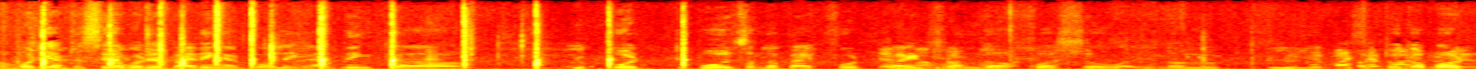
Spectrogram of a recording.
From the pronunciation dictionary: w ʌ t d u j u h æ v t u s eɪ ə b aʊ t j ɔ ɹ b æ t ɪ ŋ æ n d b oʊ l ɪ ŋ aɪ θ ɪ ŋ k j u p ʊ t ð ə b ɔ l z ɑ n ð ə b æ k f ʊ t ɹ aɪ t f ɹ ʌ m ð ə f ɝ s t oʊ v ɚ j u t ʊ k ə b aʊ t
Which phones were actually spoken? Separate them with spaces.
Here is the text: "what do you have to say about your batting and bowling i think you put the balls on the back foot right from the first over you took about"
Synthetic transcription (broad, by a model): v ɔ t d j u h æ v t u s eɪ ə b aʊ t j ɔ ɹ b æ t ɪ ŋ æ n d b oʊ l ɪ ŋ aɪ t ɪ ŋ k j u p ʊ t b ɔ l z ɑ n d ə b æ k f ʊ t ɹ aɪ t f ɹ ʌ m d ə f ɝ s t oʊ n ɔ j u t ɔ k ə b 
